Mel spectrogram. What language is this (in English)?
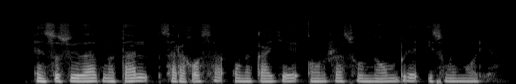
Spanish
